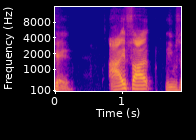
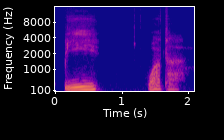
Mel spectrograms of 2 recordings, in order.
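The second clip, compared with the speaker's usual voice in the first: badly done, almost under the breath; 12 dB quieter than usual. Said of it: "Please stop".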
